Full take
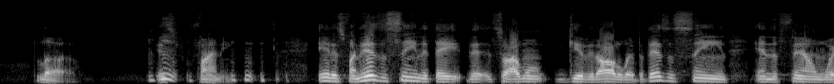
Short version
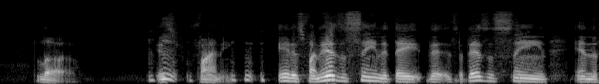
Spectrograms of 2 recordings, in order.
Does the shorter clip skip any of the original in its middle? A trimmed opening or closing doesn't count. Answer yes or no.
yes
